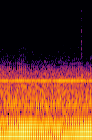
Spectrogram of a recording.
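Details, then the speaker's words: Can-Am Ryker idling after sitting a couple of hours in Houston heat: steady thin high-pitched fuel pump whine over the idle rumble, not the cooling fans; stops instantly when the motor is killed. "you can hear that whining fuel pump now, and the bike's been sitting for a couple of hours."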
